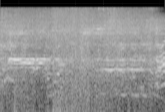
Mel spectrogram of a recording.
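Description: Children shrieking and shouting at a water-slide splash pool, high wavering cries over the steady rush and splash of water.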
